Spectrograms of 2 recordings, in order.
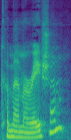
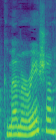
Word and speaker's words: commemoration: at the beginning but this time the meem syllable is not stressed in words that end with a t o n or Asian the syllable with the a is always stressed so the second to last syllable in this case the ray R syllable the ray gets the stress so again I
